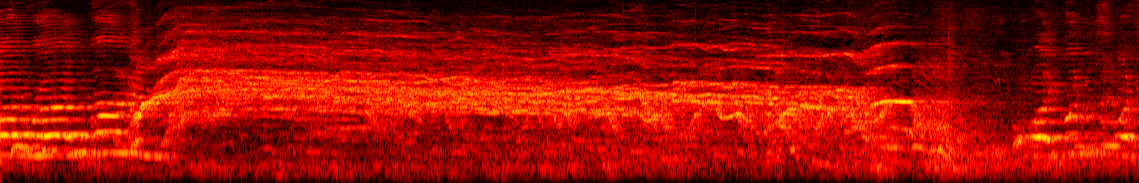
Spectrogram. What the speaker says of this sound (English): If you girls don't stop screaming, I'll never be able to finish my speech.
